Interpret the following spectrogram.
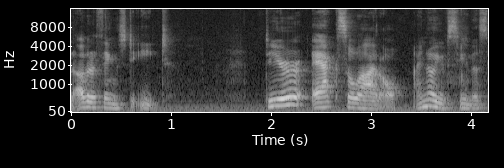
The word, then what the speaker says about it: axolotl: and in case you're wondering my name is pronounced axolotl deer spicebush Swallowtail caterpillar why are you staring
